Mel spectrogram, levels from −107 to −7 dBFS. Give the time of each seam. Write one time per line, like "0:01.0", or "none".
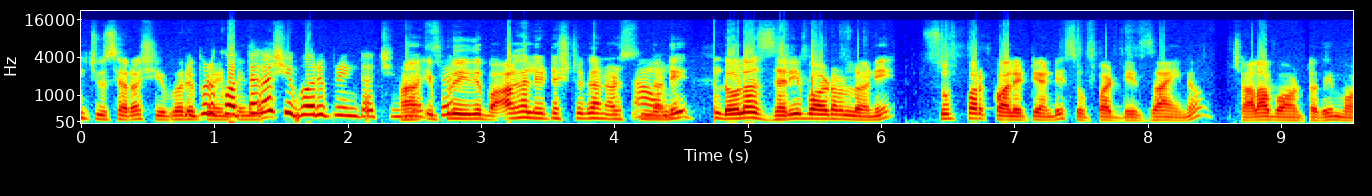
0:04.8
